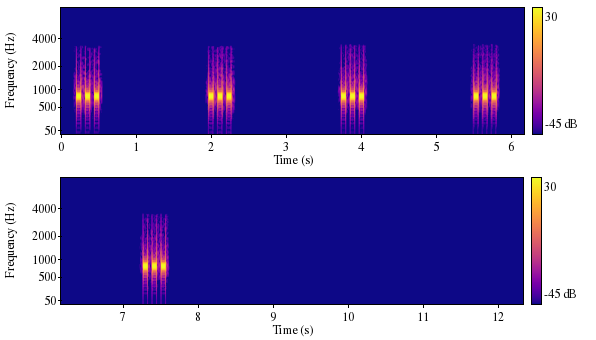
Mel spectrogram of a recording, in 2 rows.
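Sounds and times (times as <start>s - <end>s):
morse code for letter S: 0.2s - 0.6s, 2.0s - 2.3s, 3.8s - 4.1s, 5.5s - 5.9s, 7.3s - 7.6s.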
